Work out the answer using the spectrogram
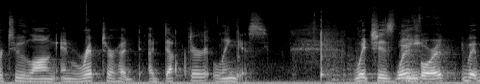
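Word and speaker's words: adductor longus: this in the show I pronounced it a doctor langus and I'm here to tell you now that it was just Jane Lynch mispronouncing it it's actually a ductor Lingus but maybe it'll be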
